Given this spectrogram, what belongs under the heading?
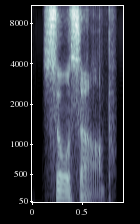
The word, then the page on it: soursop: British English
